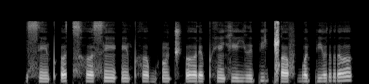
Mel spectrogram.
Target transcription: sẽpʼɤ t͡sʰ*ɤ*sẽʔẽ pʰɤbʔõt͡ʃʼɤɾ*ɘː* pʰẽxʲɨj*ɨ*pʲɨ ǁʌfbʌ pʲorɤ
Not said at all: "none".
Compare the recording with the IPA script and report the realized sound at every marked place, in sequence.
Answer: ɤ, ɘ, ɨ

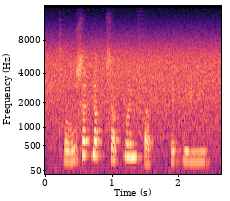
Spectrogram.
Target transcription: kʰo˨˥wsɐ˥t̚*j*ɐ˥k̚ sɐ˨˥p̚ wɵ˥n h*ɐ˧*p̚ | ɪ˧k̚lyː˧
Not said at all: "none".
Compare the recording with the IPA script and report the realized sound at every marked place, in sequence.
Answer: j, ɐ˨

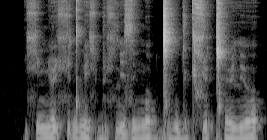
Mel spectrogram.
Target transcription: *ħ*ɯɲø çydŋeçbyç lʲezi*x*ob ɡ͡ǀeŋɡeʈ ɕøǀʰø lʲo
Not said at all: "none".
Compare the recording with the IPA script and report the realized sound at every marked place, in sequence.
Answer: ç, ŋ

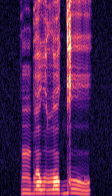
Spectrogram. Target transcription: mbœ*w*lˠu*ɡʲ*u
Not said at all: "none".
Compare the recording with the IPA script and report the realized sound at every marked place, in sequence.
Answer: w, ɡ

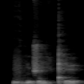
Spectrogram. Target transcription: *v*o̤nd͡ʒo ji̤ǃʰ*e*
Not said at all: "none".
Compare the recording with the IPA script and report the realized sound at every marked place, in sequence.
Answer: v, e

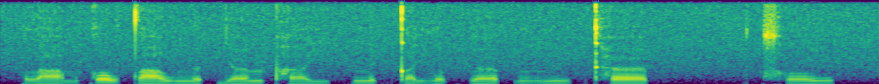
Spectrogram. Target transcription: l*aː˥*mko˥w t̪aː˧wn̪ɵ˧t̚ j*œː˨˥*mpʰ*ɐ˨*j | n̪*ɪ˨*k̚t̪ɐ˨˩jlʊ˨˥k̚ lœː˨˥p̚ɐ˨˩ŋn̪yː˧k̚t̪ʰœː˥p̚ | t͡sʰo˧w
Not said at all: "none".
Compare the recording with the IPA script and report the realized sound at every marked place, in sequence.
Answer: aː˨˩, œː˨˥, ɐ˨, ɪ˧

